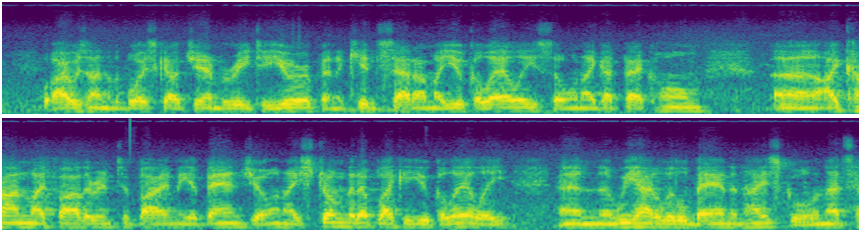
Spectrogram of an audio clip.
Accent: Ridgefield Park, New Jersey, United States; I was born in Jersey City, and I was brought up in a little town called Ridgefield Park, which is in Bergen County. We moved there when I was 5 years old.

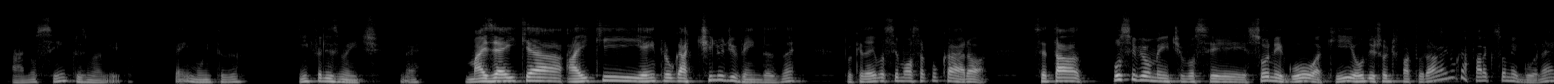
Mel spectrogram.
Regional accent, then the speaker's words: Cordeirópolis, São Paulo, Brazil; now in São Paulo, Brazil; eu nasci em São Paulo, com nove anos eu fui pro interior de São Paulo. Eu morei numa cidade chamada Cordeirópolis, ali na região de Araras, Limeira.

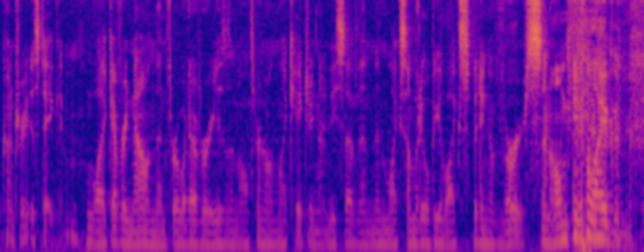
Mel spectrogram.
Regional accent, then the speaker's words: Texas, United States; And when you're growing up in Central Texas, country's on the radio 24/7.

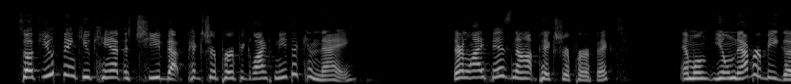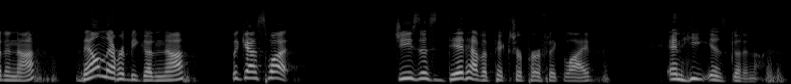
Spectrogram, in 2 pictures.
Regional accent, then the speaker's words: United States; we as American women

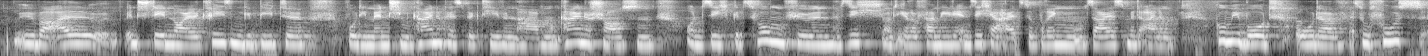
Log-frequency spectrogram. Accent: Germany; wir als Deutsche

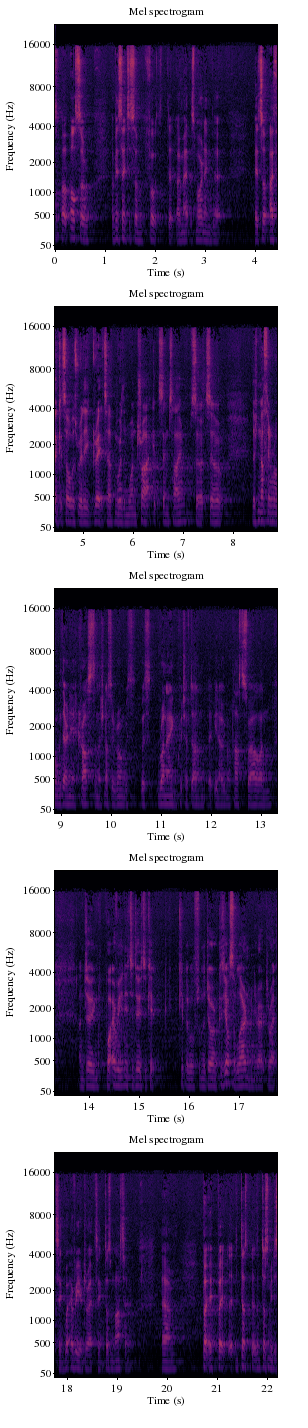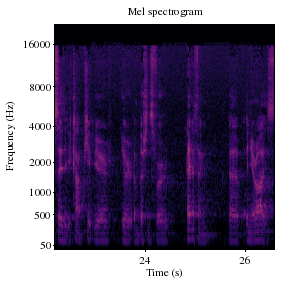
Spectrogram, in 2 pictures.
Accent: Isle of Skye, Scotland, United Kingdom; moved away as an adult; also born or lived in Glasgow / Los Angeles; I'm from Sky

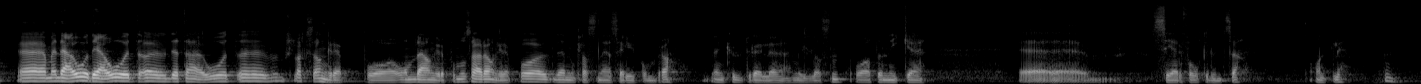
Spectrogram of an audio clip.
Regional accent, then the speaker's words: Oslo, Norway; jeg kommer fra Oslo

